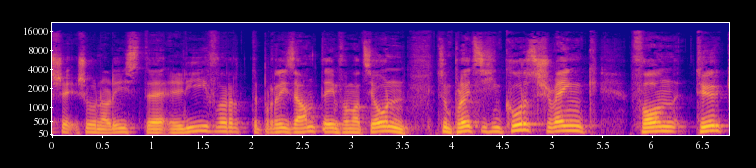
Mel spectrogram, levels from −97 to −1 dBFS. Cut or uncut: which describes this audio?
uncut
